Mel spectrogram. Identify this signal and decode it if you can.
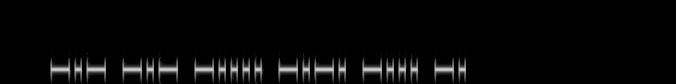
Morse code, heard as a keyed tone, about 20 wpm, 700 Hz. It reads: KK6CBN
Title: USA Call Signs - 6 Characters - Repeated 2x - 20wpm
